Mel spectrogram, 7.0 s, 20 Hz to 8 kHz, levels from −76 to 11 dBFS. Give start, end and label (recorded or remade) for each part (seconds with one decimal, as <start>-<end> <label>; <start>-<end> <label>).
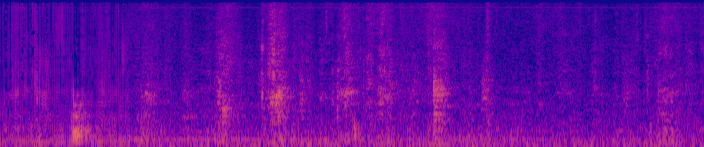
0.0-1.3 remade; 1.3-7.0 recorded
